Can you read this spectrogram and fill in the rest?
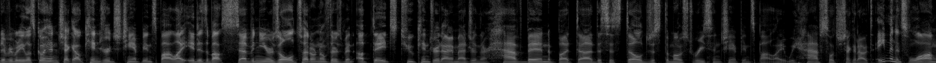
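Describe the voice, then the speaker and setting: A man hosting a reaction video, commenting casually and reading story passages aloud. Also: fairly low pitch. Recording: roomy echo, faint music behind.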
